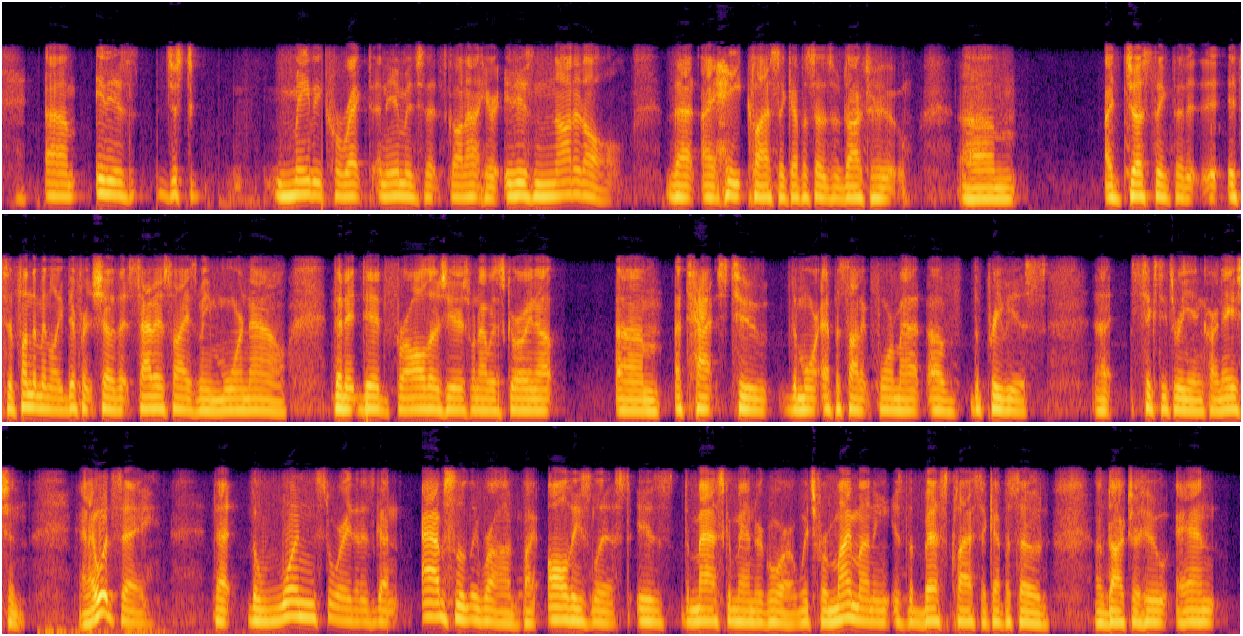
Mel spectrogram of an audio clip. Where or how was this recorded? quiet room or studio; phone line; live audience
phone line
